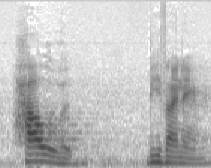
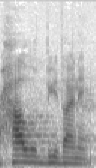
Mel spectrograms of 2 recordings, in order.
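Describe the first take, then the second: First: "hallowed" as hallow-ed, with the ending voiced separately; hallowed in three syllables. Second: "hallowed" as hal-lowd, ending run in; hallowed in two syllables. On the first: Preacher reciting the Lord's Prayer, "hallowed" as hallow-ed. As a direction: say "hallowed" drawn out as hal-low-ed. Gives two pronunciations of hallowed. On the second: Preacher offering the other reading, "hallowed" as hal-lowd. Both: Shown as a demonstration.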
